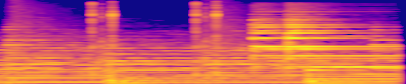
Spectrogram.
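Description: Subscribe-button animation sound effect over soft background music: a few quick mouse clicks, then a bright notification-bell chime that rings on, the loudest sound here.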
